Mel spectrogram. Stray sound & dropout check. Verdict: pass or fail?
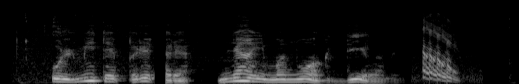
fail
